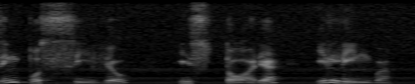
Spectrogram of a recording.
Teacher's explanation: Impossível é o si, história é o tó, em língua é o lim. Então, essas sílabas pronunciadas com maior intensidade ou força, elas recebem o acento. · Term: sílaba acentuada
